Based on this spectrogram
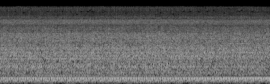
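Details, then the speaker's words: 2013 Jeep Grand Cherokee, 3.6L V6 Pentastar, after replacing one rocker arm with a failed bearing: the engine idles smoothly with the ticking gone. "so i'm going to slip this one back in and we should be all set and there we go we got it all put back together and as you can hear the ticking is gone"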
